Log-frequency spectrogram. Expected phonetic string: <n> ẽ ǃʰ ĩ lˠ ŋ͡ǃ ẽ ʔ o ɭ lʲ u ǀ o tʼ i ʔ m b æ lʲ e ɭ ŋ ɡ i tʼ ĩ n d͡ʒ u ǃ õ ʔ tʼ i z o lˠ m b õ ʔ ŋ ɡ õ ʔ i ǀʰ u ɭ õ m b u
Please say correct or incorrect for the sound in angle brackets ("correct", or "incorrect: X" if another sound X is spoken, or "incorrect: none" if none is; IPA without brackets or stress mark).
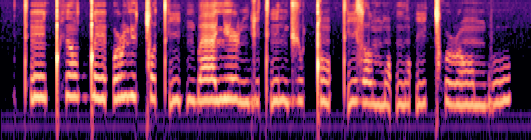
incorrect: tʼ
